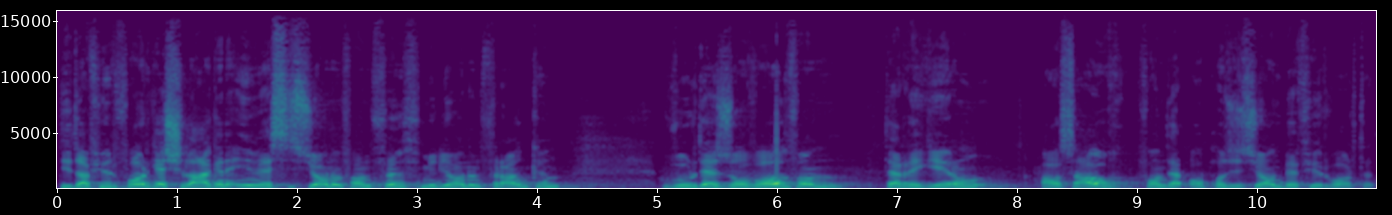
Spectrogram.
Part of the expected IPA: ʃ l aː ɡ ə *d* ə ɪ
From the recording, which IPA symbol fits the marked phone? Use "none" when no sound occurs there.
n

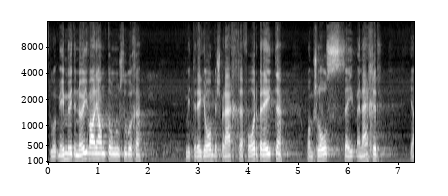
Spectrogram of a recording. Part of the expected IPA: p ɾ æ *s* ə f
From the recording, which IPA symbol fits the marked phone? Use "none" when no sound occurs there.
χ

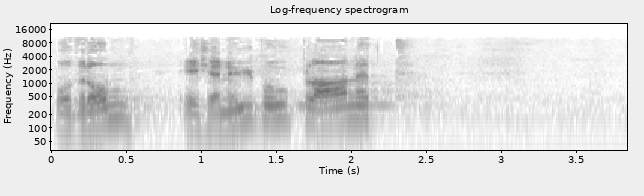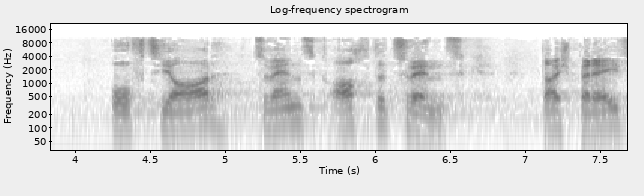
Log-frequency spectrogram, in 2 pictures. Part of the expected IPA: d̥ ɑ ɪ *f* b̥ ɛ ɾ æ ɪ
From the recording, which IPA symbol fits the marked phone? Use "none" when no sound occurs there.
ʃ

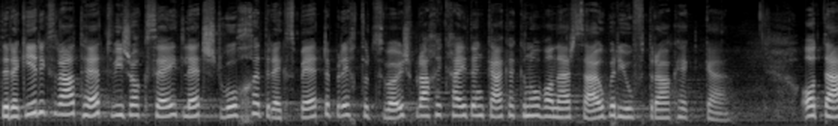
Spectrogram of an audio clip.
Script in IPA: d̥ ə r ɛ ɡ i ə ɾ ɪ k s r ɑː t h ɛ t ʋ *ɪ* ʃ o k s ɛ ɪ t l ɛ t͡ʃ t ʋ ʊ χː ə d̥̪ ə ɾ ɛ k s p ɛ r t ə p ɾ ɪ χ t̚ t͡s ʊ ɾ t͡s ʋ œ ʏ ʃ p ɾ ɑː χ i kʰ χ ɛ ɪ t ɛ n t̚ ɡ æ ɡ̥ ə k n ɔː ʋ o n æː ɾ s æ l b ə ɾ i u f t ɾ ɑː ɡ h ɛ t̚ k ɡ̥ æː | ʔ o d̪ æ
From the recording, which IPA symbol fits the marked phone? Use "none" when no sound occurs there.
i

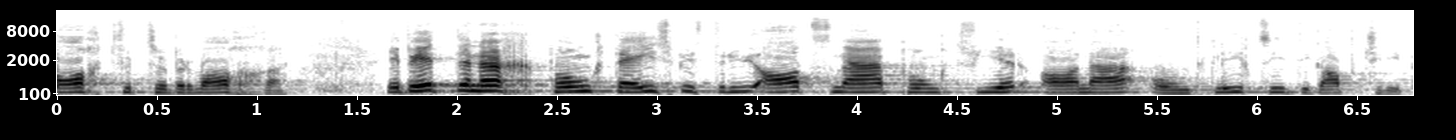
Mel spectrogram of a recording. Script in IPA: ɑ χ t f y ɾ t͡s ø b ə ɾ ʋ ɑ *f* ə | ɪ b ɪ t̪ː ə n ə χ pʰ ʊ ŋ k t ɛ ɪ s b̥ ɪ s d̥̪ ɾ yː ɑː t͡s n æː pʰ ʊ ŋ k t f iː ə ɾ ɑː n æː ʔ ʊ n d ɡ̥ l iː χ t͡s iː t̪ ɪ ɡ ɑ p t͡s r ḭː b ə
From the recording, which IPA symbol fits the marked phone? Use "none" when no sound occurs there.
χ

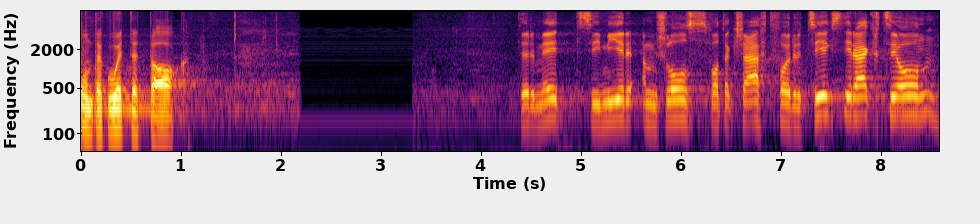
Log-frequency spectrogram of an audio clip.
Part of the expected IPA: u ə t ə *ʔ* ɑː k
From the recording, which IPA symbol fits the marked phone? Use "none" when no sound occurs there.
t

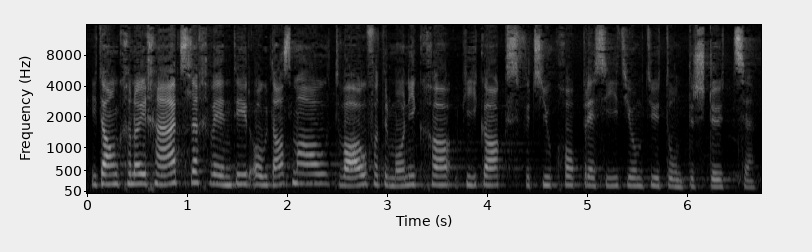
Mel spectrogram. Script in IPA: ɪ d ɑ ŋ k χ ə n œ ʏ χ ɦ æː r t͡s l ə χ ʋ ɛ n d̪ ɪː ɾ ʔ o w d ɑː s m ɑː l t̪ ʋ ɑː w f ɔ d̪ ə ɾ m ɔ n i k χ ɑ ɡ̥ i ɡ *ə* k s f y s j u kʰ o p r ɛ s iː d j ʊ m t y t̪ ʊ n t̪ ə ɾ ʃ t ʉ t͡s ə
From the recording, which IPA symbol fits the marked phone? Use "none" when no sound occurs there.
ɑ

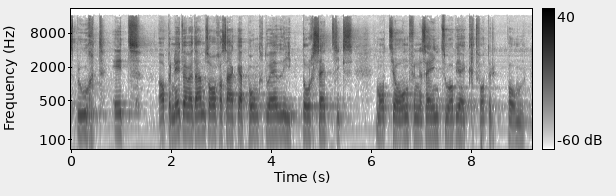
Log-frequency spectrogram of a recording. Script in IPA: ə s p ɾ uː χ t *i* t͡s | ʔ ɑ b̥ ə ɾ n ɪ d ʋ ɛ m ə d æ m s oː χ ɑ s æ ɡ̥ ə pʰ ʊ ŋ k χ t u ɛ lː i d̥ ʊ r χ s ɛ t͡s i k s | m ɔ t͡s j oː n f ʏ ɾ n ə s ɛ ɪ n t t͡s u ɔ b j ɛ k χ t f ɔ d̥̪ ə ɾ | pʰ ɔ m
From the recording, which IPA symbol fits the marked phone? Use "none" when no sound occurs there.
ɪ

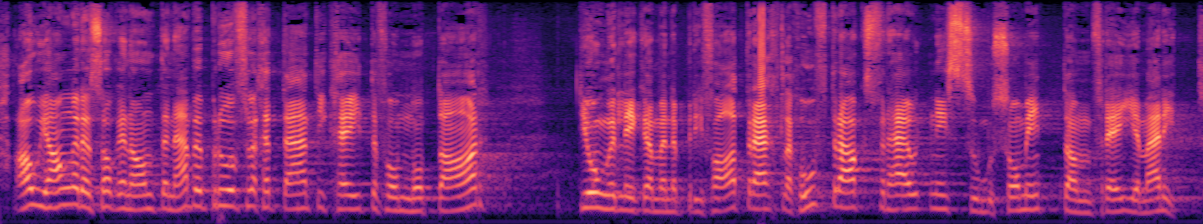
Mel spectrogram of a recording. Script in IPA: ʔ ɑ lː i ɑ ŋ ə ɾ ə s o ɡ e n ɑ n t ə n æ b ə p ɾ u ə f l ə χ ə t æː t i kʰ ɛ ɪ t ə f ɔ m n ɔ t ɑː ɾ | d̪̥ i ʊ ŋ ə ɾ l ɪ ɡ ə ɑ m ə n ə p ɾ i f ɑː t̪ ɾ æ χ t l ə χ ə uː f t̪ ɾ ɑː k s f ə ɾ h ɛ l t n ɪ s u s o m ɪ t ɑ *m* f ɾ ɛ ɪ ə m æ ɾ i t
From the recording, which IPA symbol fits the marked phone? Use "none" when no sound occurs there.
m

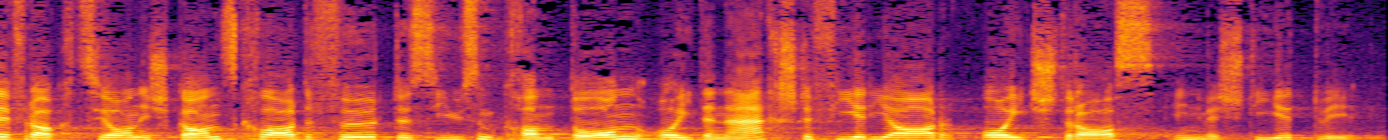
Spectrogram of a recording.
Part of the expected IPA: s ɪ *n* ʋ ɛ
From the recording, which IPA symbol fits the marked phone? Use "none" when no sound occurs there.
n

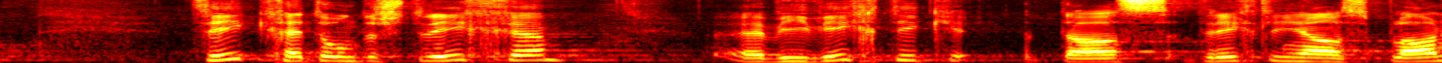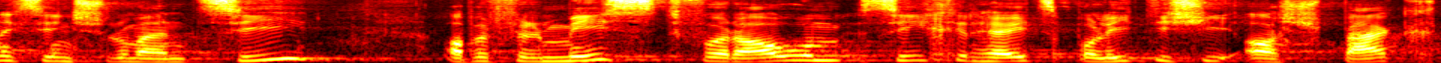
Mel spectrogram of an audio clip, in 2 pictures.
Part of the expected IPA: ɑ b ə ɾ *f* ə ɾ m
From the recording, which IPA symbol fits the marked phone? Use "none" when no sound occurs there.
f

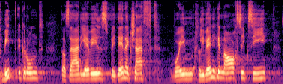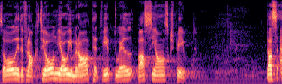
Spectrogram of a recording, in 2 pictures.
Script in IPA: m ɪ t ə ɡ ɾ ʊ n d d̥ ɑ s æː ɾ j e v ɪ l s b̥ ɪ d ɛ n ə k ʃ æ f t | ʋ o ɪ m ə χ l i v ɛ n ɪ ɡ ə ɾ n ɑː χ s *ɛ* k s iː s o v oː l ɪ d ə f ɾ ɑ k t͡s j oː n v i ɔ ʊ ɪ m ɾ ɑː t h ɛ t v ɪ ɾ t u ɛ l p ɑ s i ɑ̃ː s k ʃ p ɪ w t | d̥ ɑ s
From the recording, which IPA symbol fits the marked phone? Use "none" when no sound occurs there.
i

